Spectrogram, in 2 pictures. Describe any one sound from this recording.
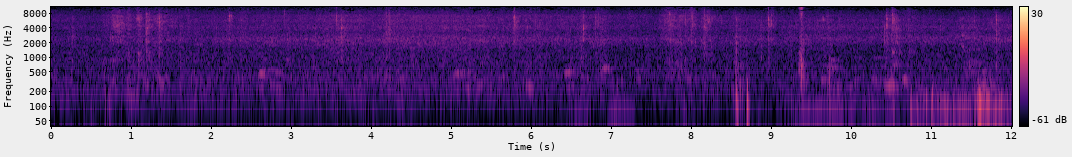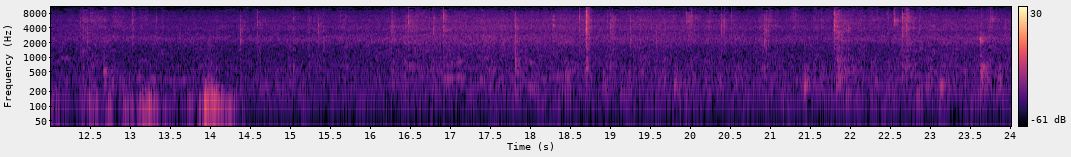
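Leaf strips snap and tick against each other.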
